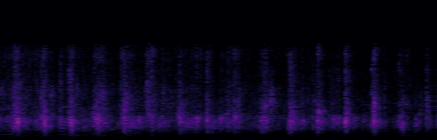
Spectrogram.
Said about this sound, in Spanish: Denle un aplauso al que vive. Aleluya. Qué lindo es Dios.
